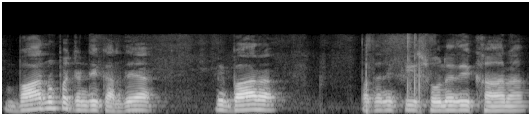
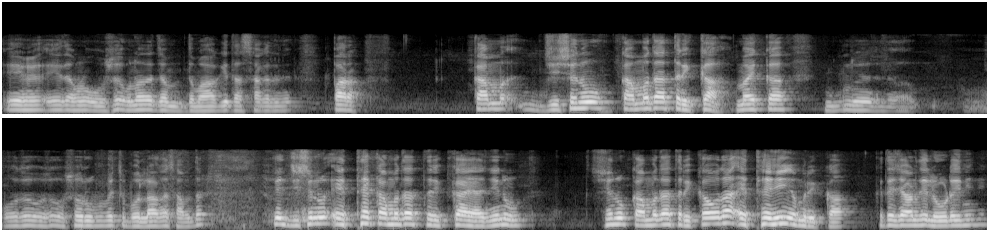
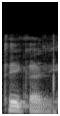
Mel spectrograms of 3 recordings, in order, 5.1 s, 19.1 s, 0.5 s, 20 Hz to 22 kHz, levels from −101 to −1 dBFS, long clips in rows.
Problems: background sounds at intervals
